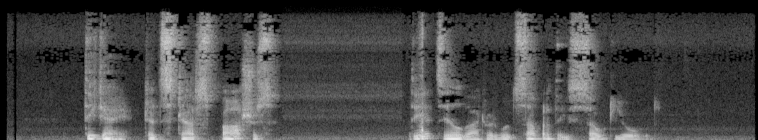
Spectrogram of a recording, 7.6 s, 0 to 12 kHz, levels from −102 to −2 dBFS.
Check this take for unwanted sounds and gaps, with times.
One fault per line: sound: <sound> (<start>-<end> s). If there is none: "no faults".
no faults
